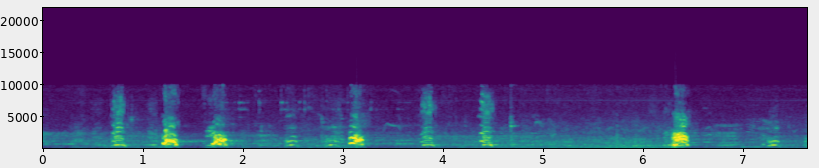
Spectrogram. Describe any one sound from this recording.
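A man calls out short, sharp commands to a dog nearby.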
